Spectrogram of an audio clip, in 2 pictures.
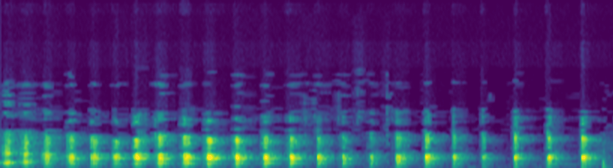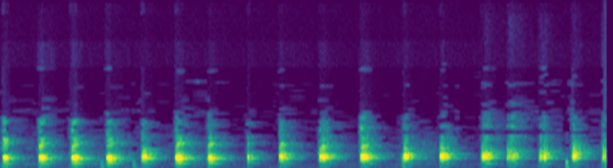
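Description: A man laughing in a long, steady string of "ha" syllables, about five a second: an exaggerated, taunting laugh.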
